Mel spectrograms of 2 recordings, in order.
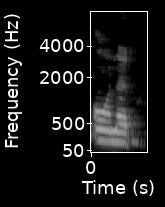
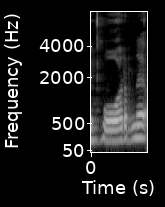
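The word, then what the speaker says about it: honor: अब नीचे देखिए, एन ऑनर, यहाँ पे देखिए हॉर्नर, हॉर्नर नहीं होता, हॉर्नर नहीं होता, हाथ से हम नहीं बोलते इस वर्ड को, लगाते तो एच ही है, लेकिन एच साइलेंट होता है, क्या बोलते हैं, ऑनर।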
